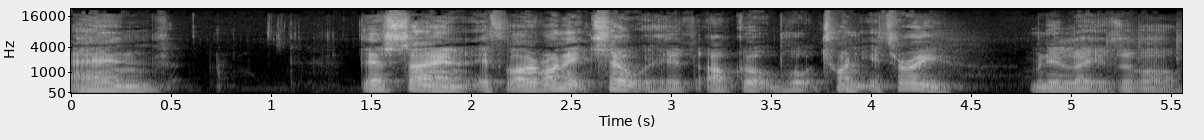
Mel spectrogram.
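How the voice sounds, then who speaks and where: A man speaks with an English accent and very wide pitch swings. He leaves long, frequent pauses. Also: moderate pace. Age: 60s. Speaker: hobbyist engine builder. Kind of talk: workshop tutorial. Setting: garage. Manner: halting.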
